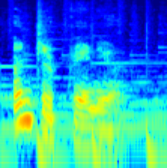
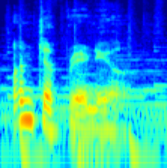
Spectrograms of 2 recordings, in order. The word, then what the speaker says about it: entrepreneur: इसको आप किस तरह से प्रोनाउंस करेंगे? इसे आप कहेंगे एंटरप्रेन्योर। एंटरप्रेन्योर आर का उच्चारण नहीं होगा।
